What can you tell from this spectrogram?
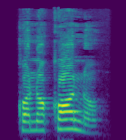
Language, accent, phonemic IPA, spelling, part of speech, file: Swahili, Kenya, /kɔ.nɔˈkɔ.nɔ/, konokono, noun, Sw-ke-konokono.flac
- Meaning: snail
